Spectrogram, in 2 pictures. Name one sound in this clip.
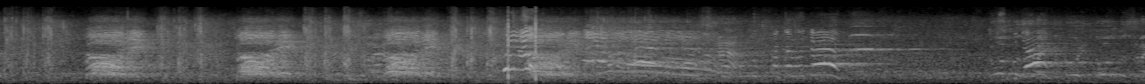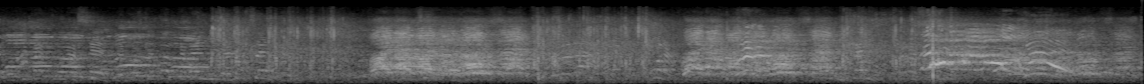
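Young women fighters shout sharply as they strike.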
